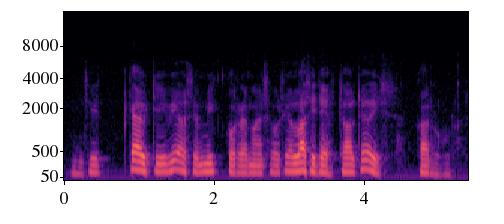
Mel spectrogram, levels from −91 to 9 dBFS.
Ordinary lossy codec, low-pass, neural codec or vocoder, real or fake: none; 14.4 kHz; none; real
